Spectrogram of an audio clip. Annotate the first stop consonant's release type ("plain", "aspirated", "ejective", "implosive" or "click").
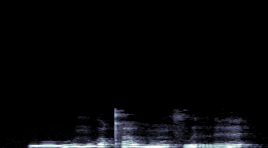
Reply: ejective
